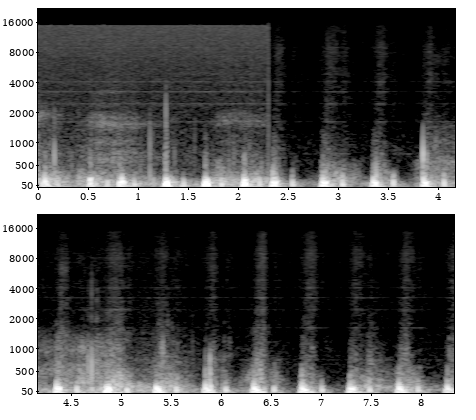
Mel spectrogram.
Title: FAST HEARTBEAT COMPILATION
